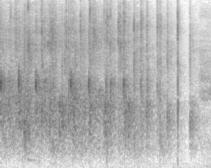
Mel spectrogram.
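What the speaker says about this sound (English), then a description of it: "Please give a round of applause to Miss Terry Fontaine." Scattered clapping from a crowd at an awards ceremony, a steady patter of many hands with a couple of sharper claps near the end.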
